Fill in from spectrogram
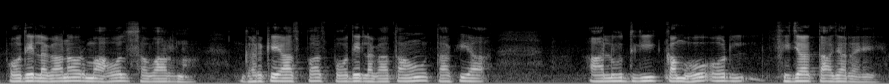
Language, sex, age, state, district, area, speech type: Urdu, male, 60+, Delhi, South Delhi, urban, spontaneous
